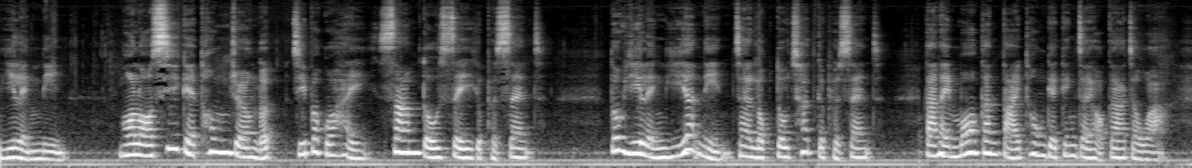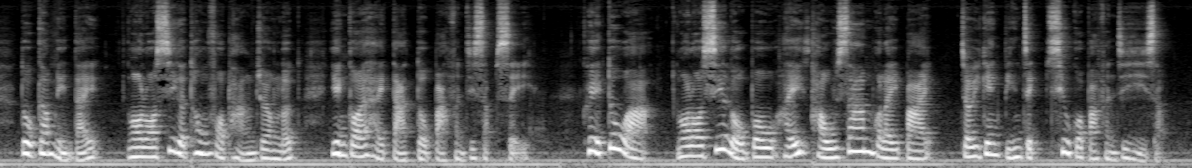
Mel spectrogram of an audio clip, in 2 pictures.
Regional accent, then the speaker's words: Hong Kong; 作为香港人，我想我们比世界上其他很多人更加能够感同身受

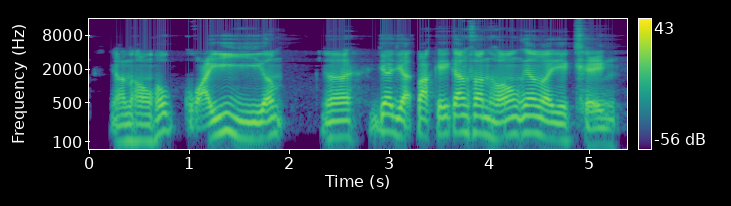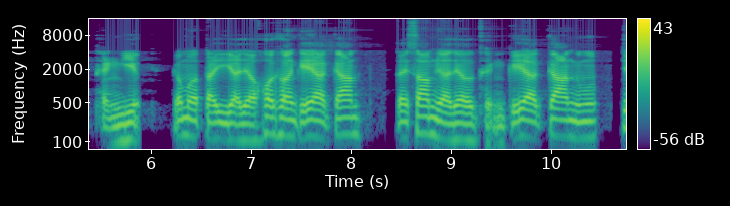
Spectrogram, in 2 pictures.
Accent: Hong Kong; 咁当我香港人傻啦

